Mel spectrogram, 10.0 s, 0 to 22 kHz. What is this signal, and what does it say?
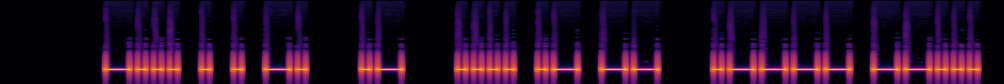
Morse code, heard as a keyed tone, about 15 wpm, 700 Hz. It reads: BEEN A HAM 17
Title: Common QSO Phrases Encore 15wpm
